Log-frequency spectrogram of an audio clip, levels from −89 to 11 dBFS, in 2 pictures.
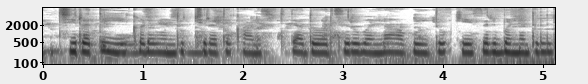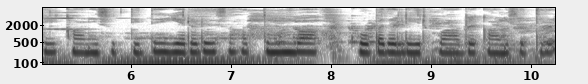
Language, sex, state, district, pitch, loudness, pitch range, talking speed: Kannada, male, Karnataka, Mysore, 225 Hz, -16 LUFS, 215-230 Hz, 125 wpm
